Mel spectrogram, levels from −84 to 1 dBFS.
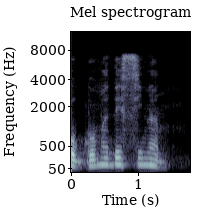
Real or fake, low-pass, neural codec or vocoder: fake; 7.2 kHz; codec, 16 kHz, 4 kbps, FunCodec, trained on Chinese and English, 50 frames a second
